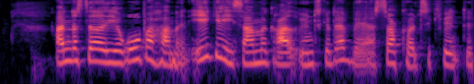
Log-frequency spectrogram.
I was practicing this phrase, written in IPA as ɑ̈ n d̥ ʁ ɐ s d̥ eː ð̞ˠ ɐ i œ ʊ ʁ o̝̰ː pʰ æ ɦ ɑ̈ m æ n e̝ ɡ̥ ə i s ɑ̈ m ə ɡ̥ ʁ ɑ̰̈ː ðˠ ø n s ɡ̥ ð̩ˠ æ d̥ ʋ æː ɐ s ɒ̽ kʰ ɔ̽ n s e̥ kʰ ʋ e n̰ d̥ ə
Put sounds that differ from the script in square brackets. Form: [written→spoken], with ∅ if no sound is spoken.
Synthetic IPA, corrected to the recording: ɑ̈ n d̥ ʁ ɐ s d̥ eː ð̞ˠ ɐ i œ ʊ ʁ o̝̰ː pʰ æ ɦ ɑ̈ m æ n e̝ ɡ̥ ə i s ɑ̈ m ə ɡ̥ ʁ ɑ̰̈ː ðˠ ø n s ɡ̥ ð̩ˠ æ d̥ ʋ æː ɐ s ɒ̽ kʰ [ɔ̽→ɒ̽] n s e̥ kʰ ʋ e n̰ d̥ ə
